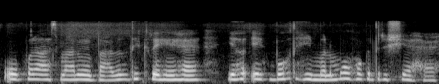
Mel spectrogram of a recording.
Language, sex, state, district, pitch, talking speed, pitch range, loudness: Hindi, female, Chandigarh, Chandigarh, 230 Hz, 190 wpm, 215-245 Hz, -15 LUFS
